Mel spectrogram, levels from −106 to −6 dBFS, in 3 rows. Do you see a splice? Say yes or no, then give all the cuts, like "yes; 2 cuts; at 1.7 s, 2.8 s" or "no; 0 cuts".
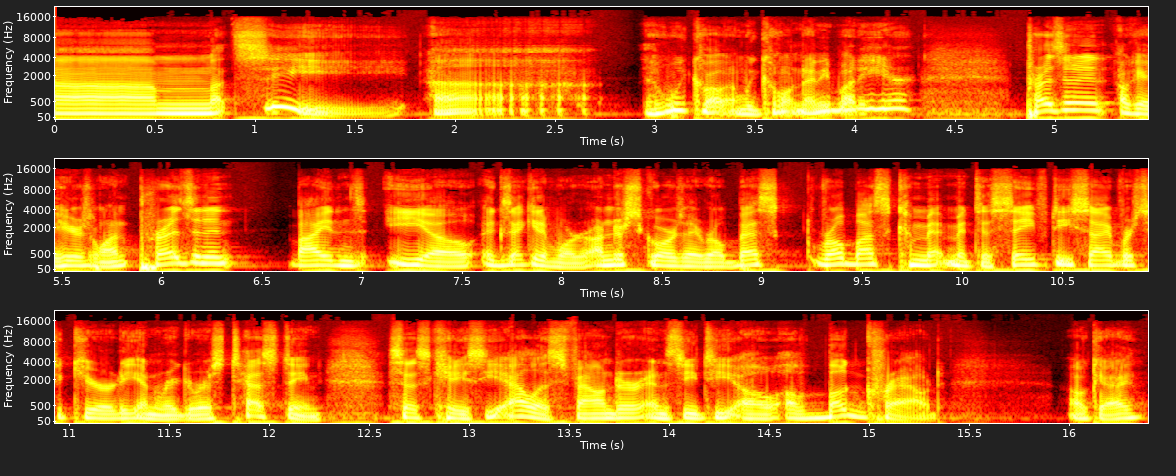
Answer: no; 0 cuts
